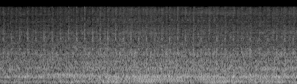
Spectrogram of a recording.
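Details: Mitsubishi Lancer MX petrol engine idling unevenly with irregular knocking pulses about three times a second; misfire or idle-up issue being diagnosed, cause unconfirmed.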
